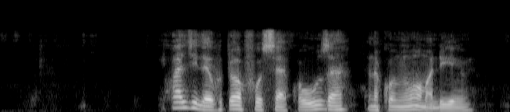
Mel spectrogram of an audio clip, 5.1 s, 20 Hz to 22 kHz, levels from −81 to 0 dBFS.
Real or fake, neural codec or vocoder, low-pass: fake; codec, 16 kHz in and 24 kHz out, 0.6 kbps, FocalCodec, streaming, 4096 codes; 7.2 kHz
